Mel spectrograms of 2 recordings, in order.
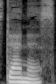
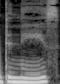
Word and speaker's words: Dennis: kind of my nickname because my name is Dennis but I prefer because others pronounced my name Denise and I don't like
